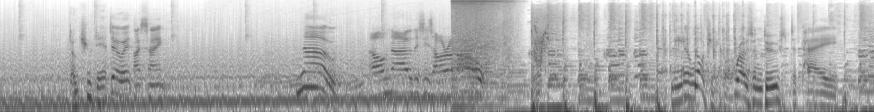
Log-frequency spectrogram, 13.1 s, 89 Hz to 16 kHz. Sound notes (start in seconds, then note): 6.8 screech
